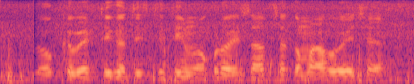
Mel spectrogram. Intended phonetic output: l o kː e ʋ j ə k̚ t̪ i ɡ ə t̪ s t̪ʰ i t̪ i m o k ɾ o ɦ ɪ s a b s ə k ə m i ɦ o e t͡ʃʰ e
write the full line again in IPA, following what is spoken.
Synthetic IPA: l o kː e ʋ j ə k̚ t̪ i ɡ ə t̪ s t̪ʰ i t̪ i m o k ɽ o ɦ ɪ s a b s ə k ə m a ɦ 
